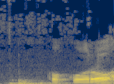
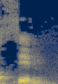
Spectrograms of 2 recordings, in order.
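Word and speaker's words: 心: Kan di hati itu dari gambar hati, bacanya kokoro atau shin.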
